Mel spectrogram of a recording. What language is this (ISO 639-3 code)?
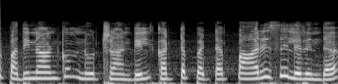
tam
